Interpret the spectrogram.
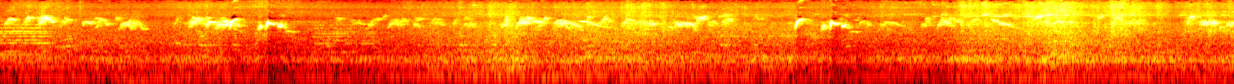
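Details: Red-whiskered bulbul song of the lân hầu bò style, with a run of chirpy, warbled whistles over a constant low hum and distant voices. Louder phrases break out near the start and again around the middle.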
